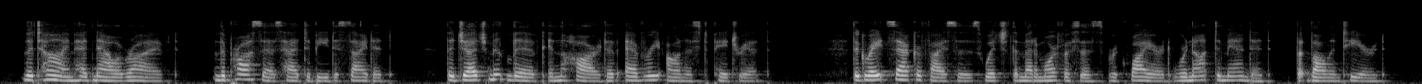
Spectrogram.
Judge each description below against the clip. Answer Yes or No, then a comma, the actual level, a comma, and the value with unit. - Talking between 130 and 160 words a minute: Yes, slow, 135 wpm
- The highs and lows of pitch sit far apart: No, average, 3.5 semitones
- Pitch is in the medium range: Yes, medium, 170 Hz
